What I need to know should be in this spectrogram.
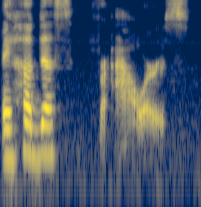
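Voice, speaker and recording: Female read-aloud teacher, mid-pitched, expressive and deliberate storyteller for young listeners. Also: vocal fry, breathy edge. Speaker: teacher reading aloud to children. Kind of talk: picture book read-aloud.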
